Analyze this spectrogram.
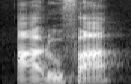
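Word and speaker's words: アルファ: uh as well uh simply arufa there's a variant with a longer vowel at the end but actually it's uh the less common one uh according uh to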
